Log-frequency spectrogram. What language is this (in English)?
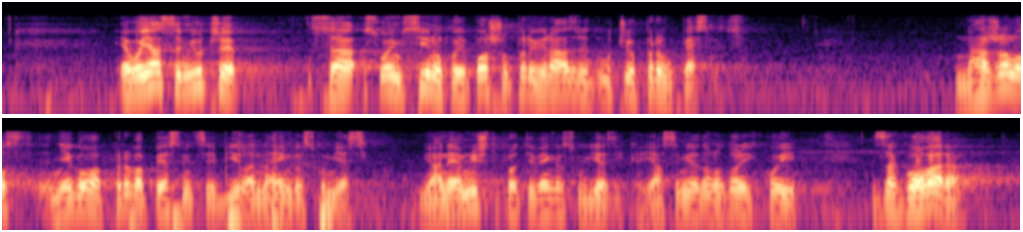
Serbian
